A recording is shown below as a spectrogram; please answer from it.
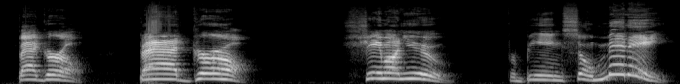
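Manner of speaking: very loud, high, booming yell with mini drawn out. Joking that it is a very, very bad girl, yelling. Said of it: "sorry, I didn't mean to yell".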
